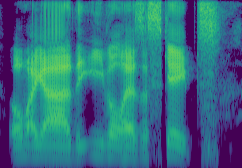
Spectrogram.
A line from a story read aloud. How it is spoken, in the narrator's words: Loomis shouts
